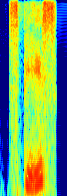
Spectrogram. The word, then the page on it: speiss: Indian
